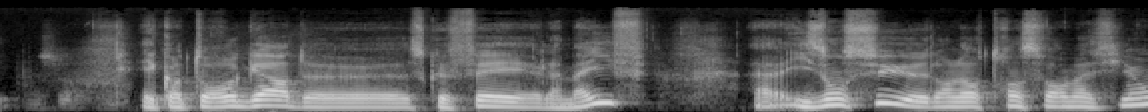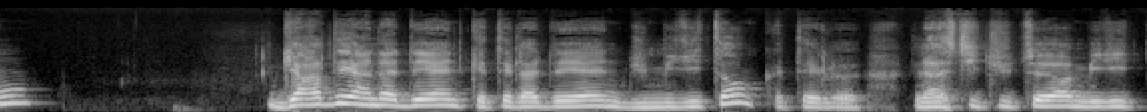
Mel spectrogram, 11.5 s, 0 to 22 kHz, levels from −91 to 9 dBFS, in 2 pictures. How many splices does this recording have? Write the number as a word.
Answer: zero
